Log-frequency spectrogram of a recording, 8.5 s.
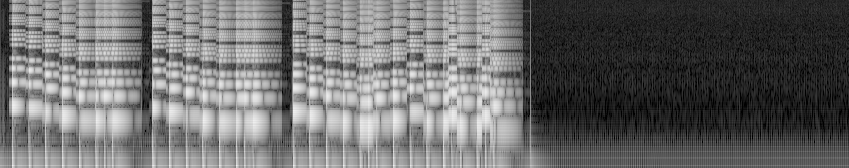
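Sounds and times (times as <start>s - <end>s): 
SID CSG8580R5 chip music: 0.0s - 5.4s.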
